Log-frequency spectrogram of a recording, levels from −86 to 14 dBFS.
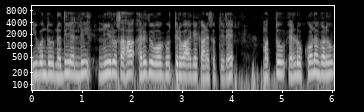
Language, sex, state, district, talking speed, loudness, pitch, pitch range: Kannada, male, Karnataka, Raichur, 120 wpm, -16 LUFS, 175 Hz, 160-185 Hz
